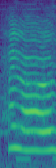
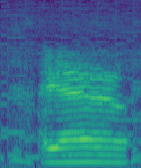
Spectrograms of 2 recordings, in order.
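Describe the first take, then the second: First: It is said in an ordinary, unlowered voice. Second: It is said in a very deep, masculine voice. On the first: The speaker is greeting as themself. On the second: The paint pot is greeting back.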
